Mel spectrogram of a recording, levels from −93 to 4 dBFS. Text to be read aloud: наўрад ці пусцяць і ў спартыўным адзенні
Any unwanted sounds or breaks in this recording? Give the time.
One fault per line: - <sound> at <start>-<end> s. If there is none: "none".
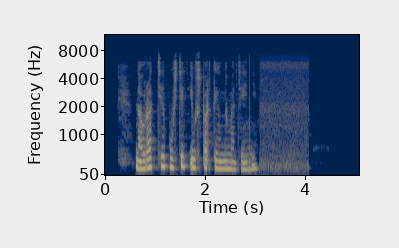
none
